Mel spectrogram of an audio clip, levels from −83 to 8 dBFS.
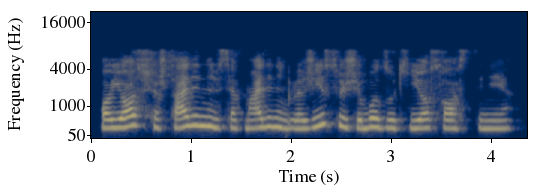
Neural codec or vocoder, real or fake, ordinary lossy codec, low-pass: codec, 16 kHz, 16 kbps, FunCodec, trained on Chinese and English, 50 frames a second; fake; AAC, 48 kbps; 7.2 kHz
